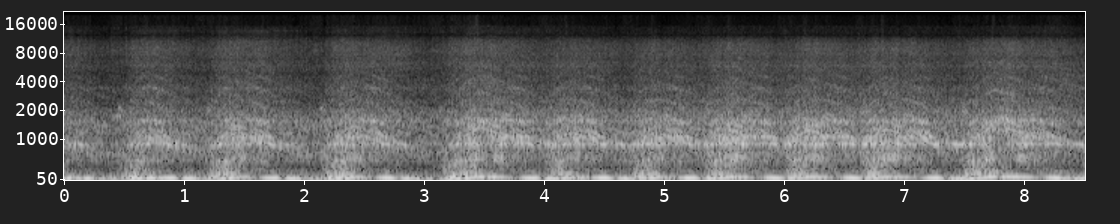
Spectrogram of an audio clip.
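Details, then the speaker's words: Mitsubishi Lancer Evo just after a timing belt job that corrected previously wrong timing: smooth, even revs rising and falling, clean steady exhaust note, no spitting or popping, smoother than before; normal revving. "Hey, I'm happy with that. That sounds pretty smooth. That does sound smoother than it did before as well with that with the timing being off."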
